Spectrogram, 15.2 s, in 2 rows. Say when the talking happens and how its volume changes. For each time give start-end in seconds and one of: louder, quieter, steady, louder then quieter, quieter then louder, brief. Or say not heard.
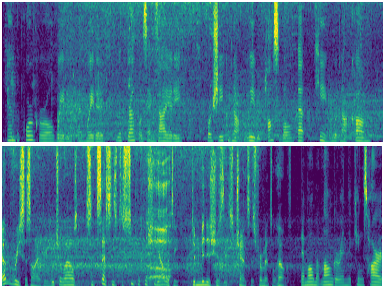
0.1-15.1 steady.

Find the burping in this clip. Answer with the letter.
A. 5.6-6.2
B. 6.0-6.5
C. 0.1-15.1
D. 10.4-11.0
D.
